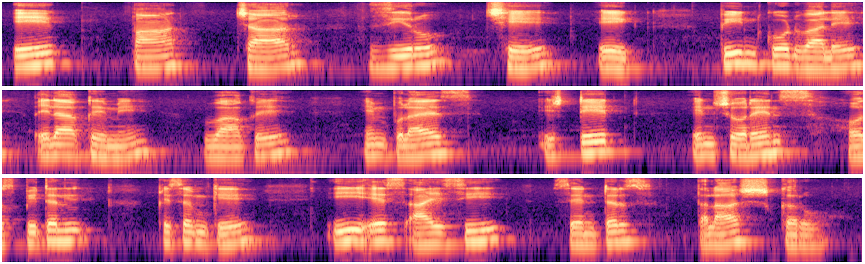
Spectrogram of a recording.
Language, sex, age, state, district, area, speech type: Urdu, male, 18-30, Bihar, Purnia, rural, read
